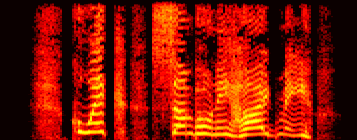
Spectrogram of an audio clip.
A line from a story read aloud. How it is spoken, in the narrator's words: Rarity shrieked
